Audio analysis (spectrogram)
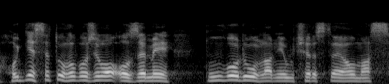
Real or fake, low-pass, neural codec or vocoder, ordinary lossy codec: fake; 7.2 kHz; codec, 16 kHz, 2 kbps, FunCodec, trained on LibriTTS, 25 frames a second; Opus, 24 kbps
